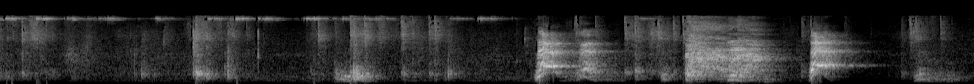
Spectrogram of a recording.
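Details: Husky puppy named Arya giving a run of short sharp barks and yaps, the later ones louder and more clustered, with a steady high electronic whine in the background.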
